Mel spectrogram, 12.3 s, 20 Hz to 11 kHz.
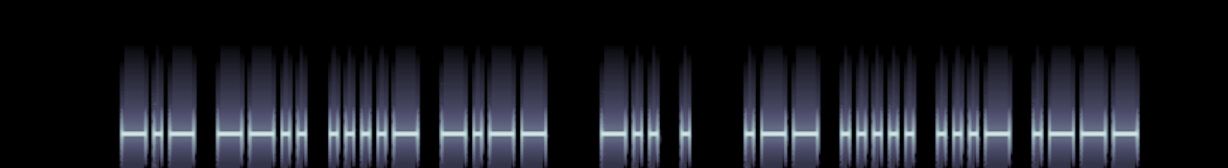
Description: Morse code, heard as a keyed tone, about 15 wpm, 700 Hz. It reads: KZ4Y DE W5VJ
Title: USA Callsign DE Callsign - 4 Characters - 15wpm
